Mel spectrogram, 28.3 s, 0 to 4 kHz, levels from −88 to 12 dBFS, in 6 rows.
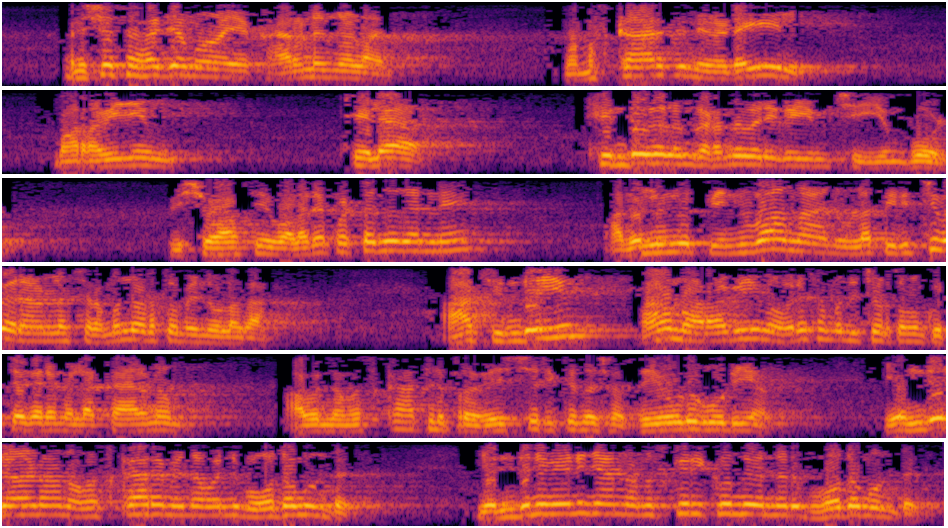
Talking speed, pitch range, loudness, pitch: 95 wpm, 150-215 Hz, -10 LUFS, 185 Hz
